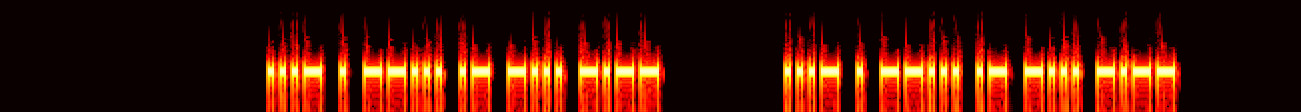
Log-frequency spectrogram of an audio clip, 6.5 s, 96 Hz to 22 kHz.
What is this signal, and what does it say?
Morse code, heard as a keyed tone, about 37 wpm, 700 Hz. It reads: VE7ABY VE7ABY
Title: DXCC-100 Call Signs - 6 Characters - Repeated 2x - 40wpm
